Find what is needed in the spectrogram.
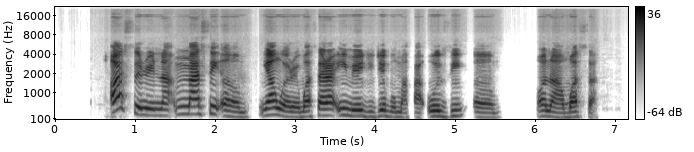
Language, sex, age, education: Igbo, female, 15-29, tertiary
